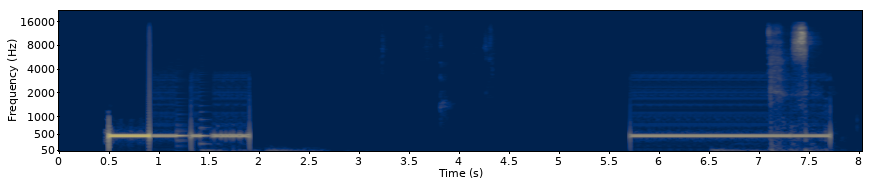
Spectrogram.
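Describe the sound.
Telephone dial tone on a single phone line, heard while dialing: a loud, steady, low hum-like tone that breaks up around a few clicks and cuts off. After a stretch of silence it returns steady and unbroken.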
